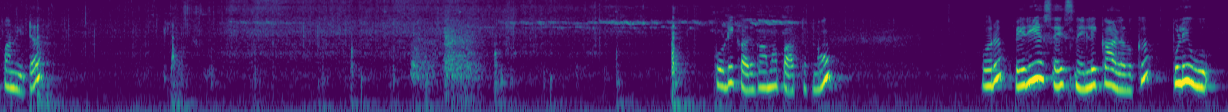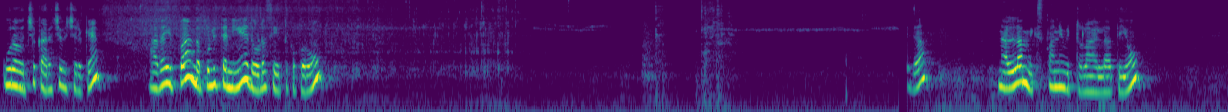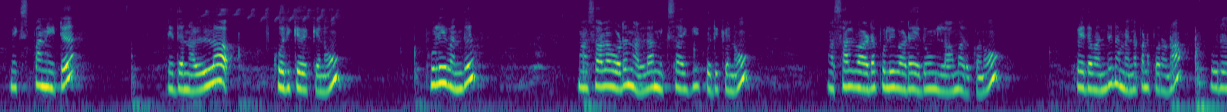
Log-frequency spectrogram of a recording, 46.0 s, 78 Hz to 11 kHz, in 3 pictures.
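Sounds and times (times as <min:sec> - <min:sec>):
food frying and sizzling in oil: 0:00.0 - 0:22.6
liquid pouring: 0:18.8 - 0:21.9.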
